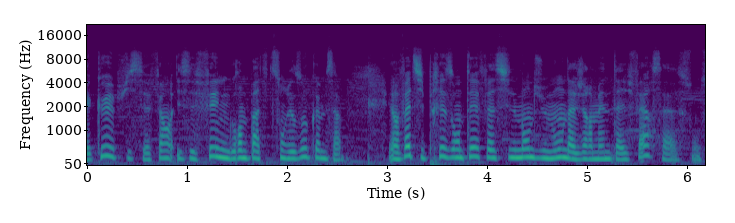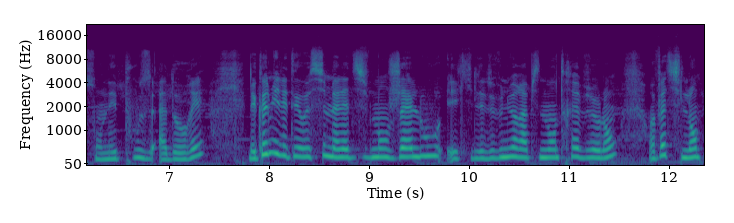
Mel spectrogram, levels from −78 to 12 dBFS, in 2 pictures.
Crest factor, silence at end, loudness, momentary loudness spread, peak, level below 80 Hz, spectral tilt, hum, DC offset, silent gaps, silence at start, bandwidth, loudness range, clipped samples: 20 dB; 0 s; -30 LUFS; 10 LU; -10 dBFS; -58 dBFS; -5 dB/octave; none; under 0.1%; none; 0 s; 12 kHz; 4 LU; under 0.1%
